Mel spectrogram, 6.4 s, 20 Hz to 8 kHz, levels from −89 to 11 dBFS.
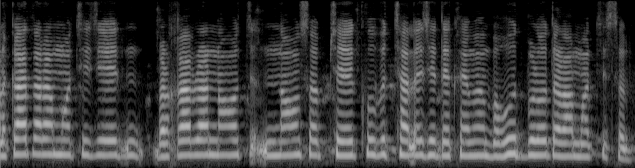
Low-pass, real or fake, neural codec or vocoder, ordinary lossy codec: none; fake; codec, 16 kHz, 16 kbps, FreqCodec, larger model; none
